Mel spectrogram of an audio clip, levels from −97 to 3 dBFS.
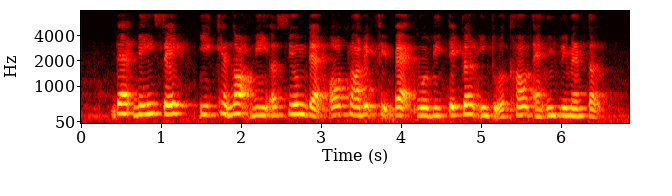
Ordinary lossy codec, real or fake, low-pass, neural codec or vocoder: none; fake; 7.2 kHz; codec, 16 kHz, 4 kbps, FreqCodec, smaller model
